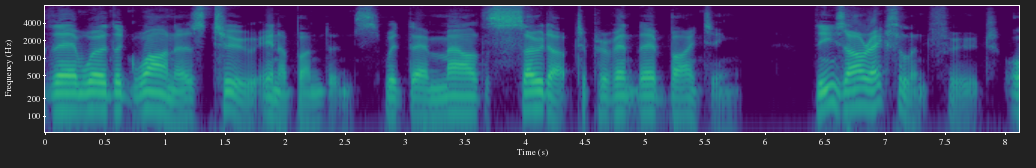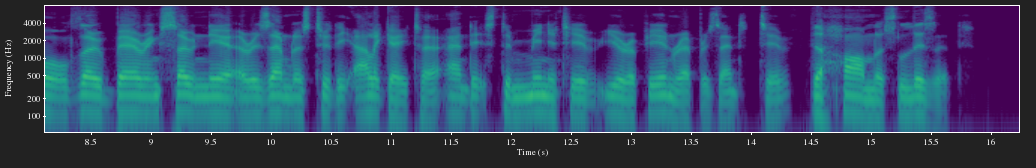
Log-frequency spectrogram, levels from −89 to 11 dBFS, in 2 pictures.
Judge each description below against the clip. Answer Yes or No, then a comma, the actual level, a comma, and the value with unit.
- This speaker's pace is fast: No, slow, 135 wpm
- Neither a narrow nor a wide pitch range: No, narrow, 2.1 semitones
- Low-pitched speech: Yes, low, 110 Hz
